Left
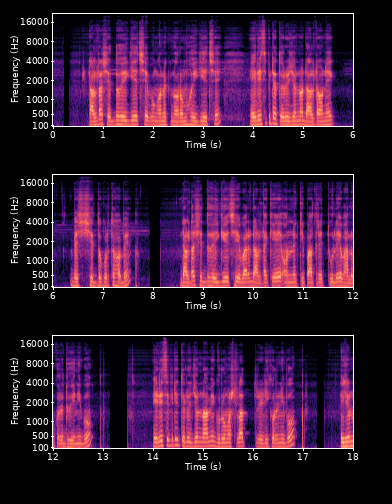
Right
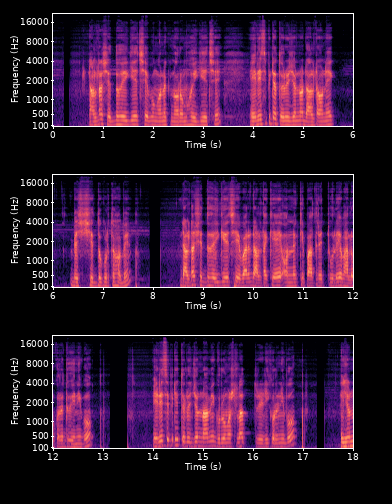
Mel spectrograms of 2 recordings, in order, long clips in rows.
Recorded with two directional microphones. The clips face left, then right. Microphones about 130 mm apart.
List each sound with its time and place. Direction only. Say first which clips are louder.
0.5 s speech: left 5 dB; 35° left (ahead or behind); by 12.8 s 15° left (ahead or behind)
13.6 s speech: left 7 dB; 25° left (ahead or behind)
17.7 s speech: left 6 dB; 40° left (ahead or behind)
